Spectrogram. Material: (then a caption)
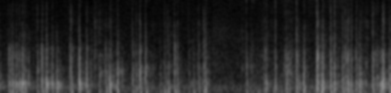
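Cardboard. Fingertips and medium painted nails tap and scratch the front face of a closed, medium-size printed cardboard Kinetic Sand retail box lying flat on a fluffy rug with the sand inside. Dense, quick, dry taps and scratches come in clusters with almost no ring, pausing briefly near the middle before resuming.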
